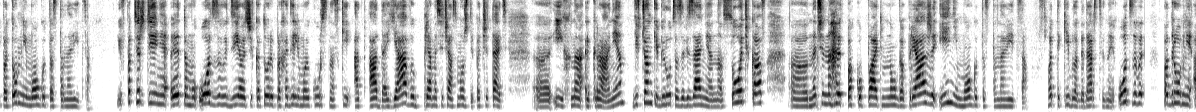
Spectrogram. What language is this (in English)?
Russian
